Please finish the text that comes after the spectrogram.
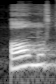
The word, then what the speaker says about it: almost: Always, almost always L silent.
